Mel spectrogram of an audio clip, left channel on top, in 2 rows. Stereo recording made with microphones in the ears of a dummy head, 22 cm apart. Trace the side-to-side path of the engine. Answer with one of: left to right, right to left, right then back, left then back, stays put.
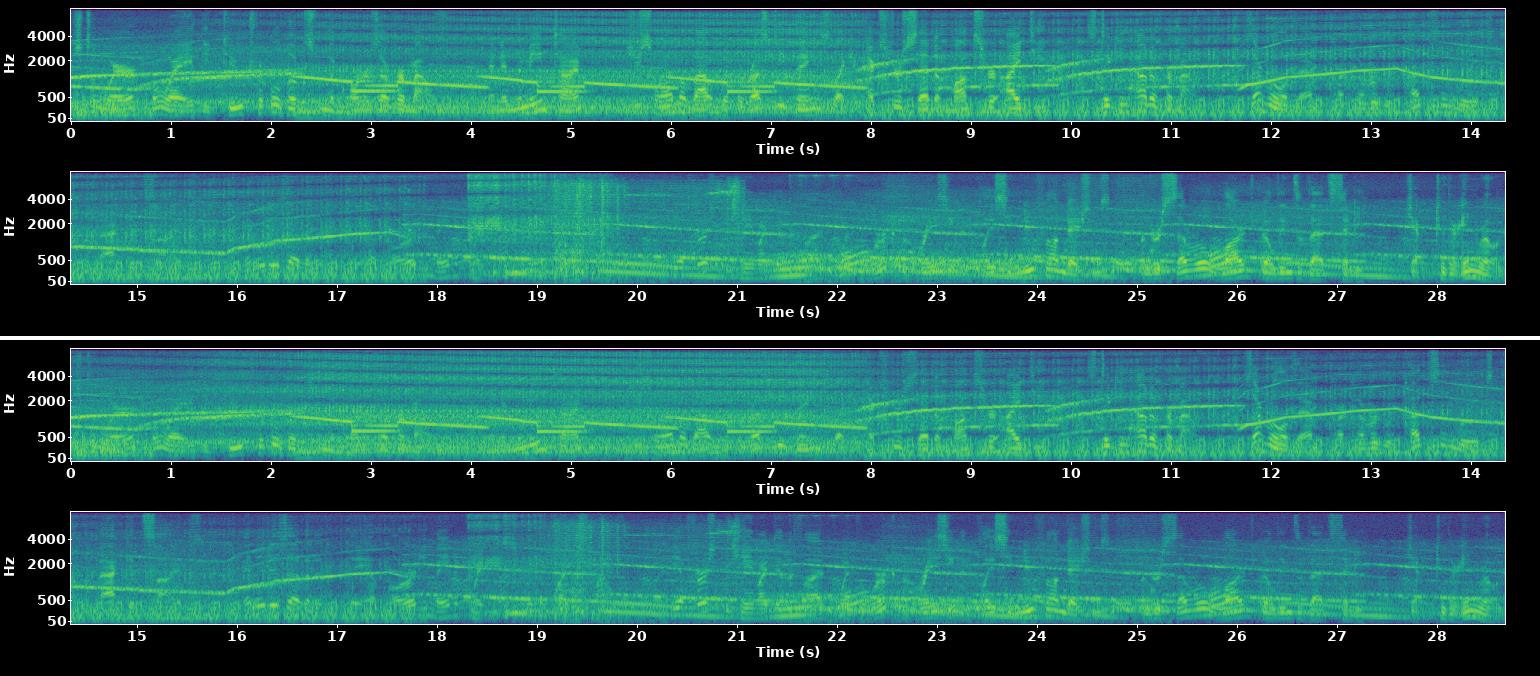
right to left.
